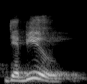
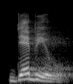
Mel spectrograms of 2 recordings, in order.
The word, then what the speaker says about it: debut: yes w debut but the letter t is silent okay silent yes and the first syllable is stressed and you pronounce the word as debut debut okay the first syllable is stressed debut and the meaning is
